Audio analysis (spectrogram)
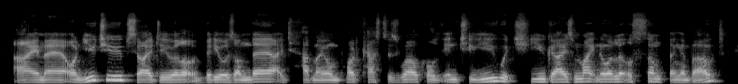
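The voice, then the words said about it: Northeast English accent. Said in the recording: “I'm based in the northeast of England, which explains this accent.”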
